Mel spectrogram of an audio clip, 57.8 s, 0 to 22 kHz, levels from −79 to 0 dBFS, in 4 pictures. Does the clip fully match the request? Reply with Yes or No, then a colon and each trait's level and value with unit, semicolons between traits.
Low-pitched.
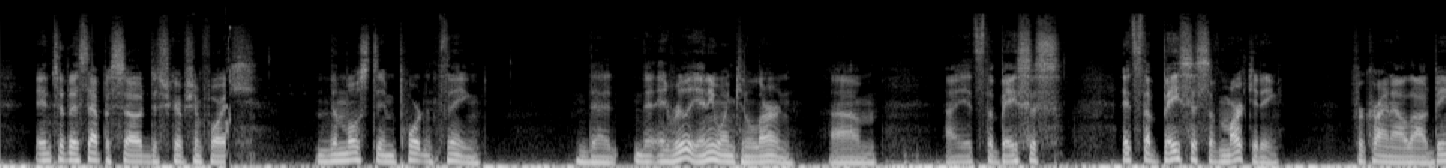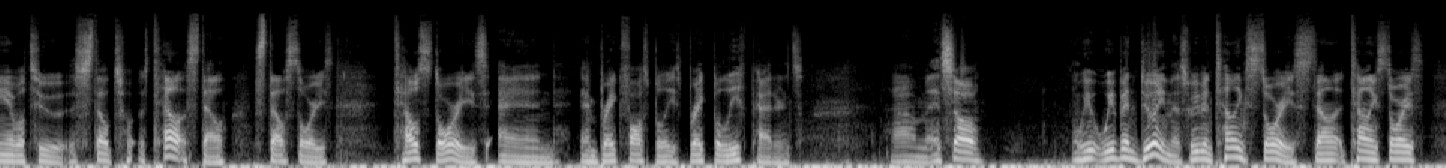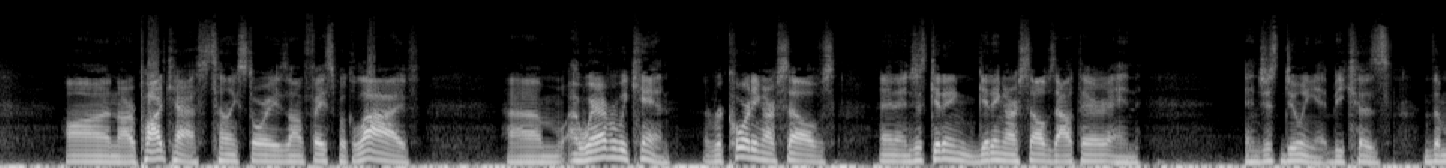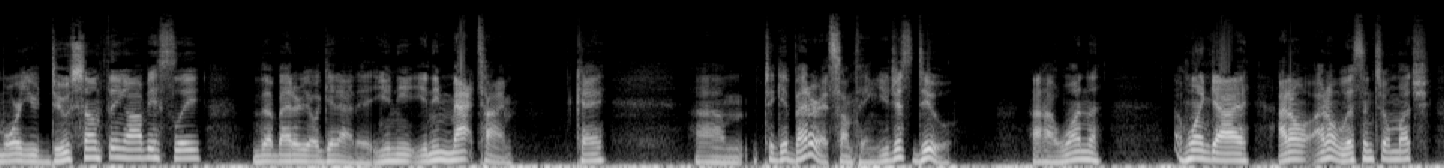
Yes: low, 105 Hz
